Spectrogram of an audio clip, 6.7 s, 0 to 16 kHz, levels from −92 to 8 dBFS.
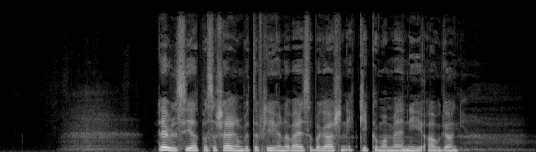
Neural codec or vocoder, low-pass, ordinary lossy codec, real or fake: none; 14.4 kHz; AAC, 64 kbps; real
